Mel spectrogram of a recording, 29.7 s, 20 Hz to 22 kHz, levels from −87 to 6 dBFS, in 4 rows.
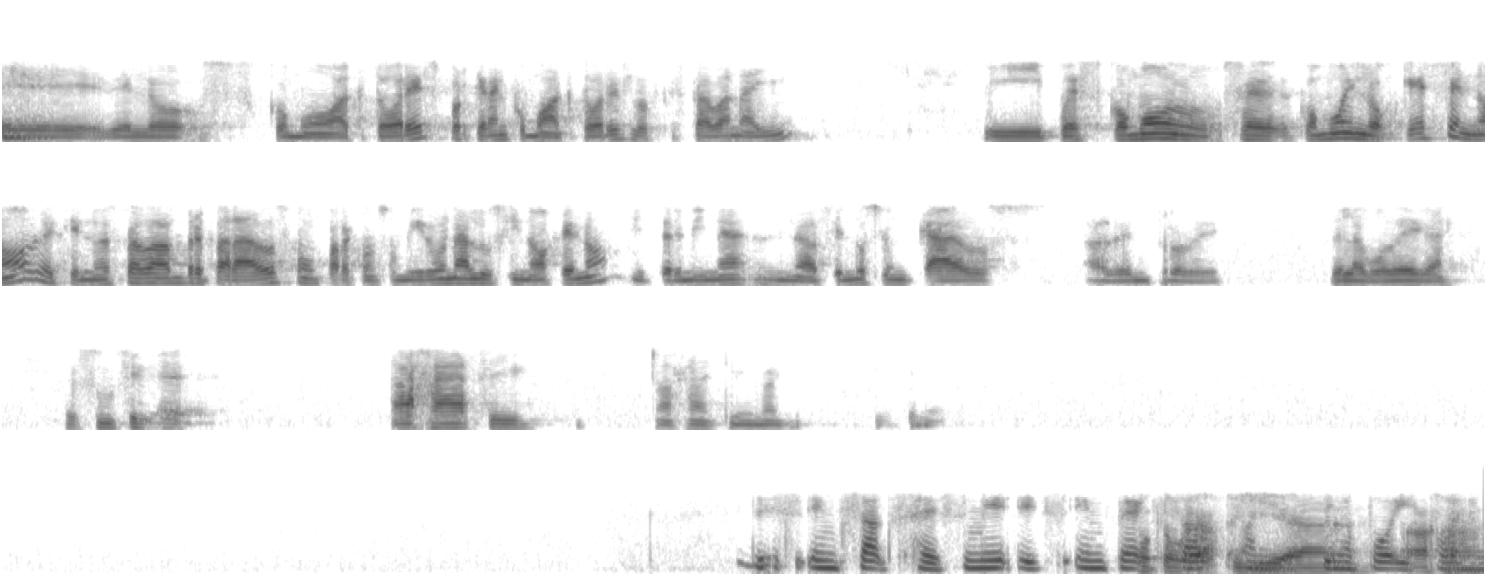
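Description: G.729 codec, throughout: the speech is rebuilt at 8 kbit/s from a vocal tract filter, pitch predictor and sparse pulses, so it sounds rough and synthetic, with nothing above 4 kHz.

VoIP packet loss concealed by the speech codec, at 0.87–1.01, 6.03–6.13, 11.08–11.30, 15.51–15.73, 17.11–17.24, 26.05–26.14 and 28.28–28.39 s: the decoder extrapolates its last frame into a fading buzzy tone or coloured noise, and the speech stays weakened briefly afterwards.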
